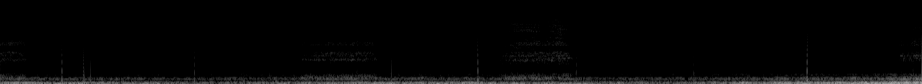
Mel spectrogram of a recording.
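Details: Three drawn-out, hissing screeches about two seconds apart, from a male and female wild barn owl courting near their four nestlings in an Israeli research nest box. Sharp clicks and a low rumble fill the gaps.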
